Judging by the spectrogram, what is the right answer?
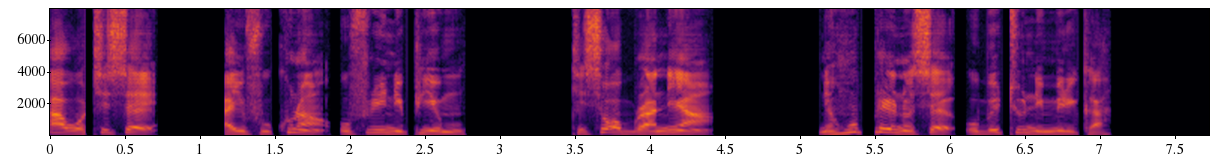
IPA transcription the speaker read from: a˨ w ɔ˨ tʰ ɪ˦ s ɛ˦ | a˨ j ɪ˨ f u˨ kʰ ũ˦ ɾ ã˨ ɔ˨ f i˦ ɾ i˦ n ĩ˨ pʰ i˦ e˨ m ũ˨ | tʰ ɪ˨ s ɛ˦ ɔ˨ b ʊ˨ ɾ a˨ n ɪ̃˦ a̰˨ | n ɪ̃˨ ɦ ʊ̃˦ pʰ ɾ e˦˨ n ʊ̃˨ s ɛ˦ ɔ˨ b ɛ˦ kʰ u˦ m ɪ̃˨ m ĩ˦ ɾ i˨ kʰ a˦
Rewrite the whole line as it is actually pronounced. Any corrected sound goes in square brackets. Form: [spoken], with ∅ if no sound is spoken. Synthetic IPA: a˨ w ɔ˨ tʰ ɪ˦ s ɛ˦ | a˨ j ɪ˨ f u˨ kʰ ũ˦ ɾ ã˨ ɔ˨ f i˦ ɾ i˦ n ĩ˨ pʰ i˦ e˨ m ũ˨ | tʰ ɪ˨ s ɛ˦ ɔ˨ b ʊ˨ ɾ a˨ n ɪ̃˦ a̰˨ | n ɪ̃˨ ɦ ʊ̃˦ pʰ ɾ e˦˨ n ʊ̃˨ s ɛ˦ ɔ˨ b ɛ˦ [tʰ] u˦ [n] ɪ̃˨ m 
